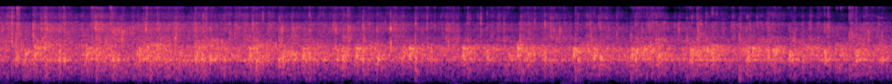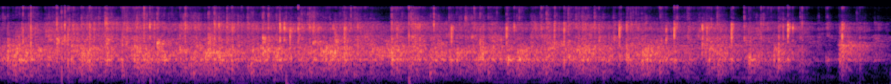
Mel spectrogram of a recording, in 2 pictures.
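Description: A crowd applauding in a theatre: dense, steady clapping that cuts off abruptly near the end.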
